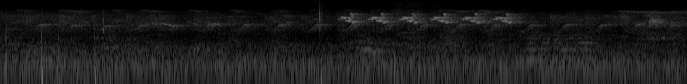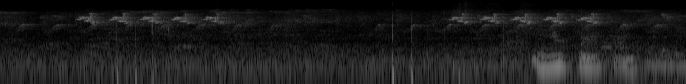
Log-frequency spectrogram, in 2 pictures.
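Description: A bird calling in three short runs of about six quick, high chirps each, a few seconds apart.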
